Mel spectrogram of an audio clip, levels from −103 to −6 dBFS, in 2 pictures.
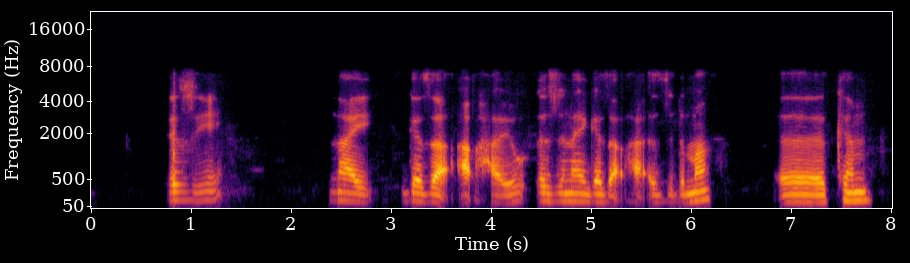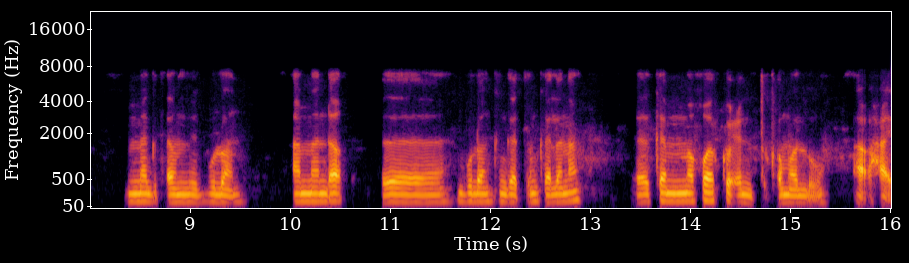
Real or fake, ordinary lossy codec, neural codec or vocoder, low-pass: real; Opus, 16 kbps; none; 7.2 kHz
